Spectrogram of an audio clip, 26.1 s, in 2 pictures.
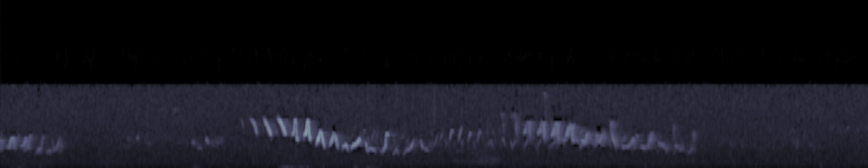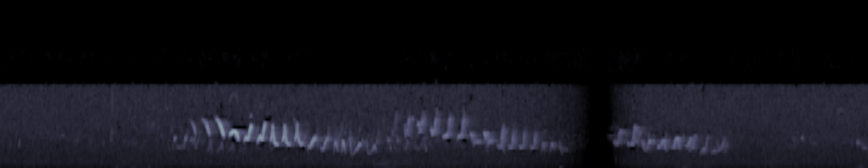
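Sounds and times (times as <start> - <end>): bird singing whistled notes: 2.9 - 10.5, 15.6 - 21.6, 22.2 - 24.0.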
